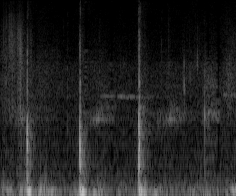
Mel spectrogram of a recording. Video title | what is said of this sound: #AprendoEnCasa Sociales: Relación del clima y la biodiversidad de mi región (Cuarto Año Primaria) | si golpeamos su tronco podemos notar que se escucha hueco pero porque está hueco este árbol llamado guarumo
